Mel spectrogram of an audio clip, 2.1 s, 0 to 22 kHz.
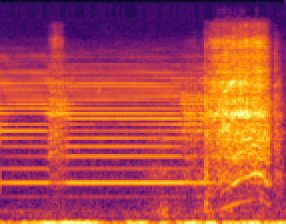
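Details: Orlandoo 1/32 Tacoma/Tundra crawler with stock Orlandoo ESC, crawling a slight incline as slowly as possible: steady high whine with buzzy overtones and brief rushes; stock controller is noisy and cannot hold slow speed.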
